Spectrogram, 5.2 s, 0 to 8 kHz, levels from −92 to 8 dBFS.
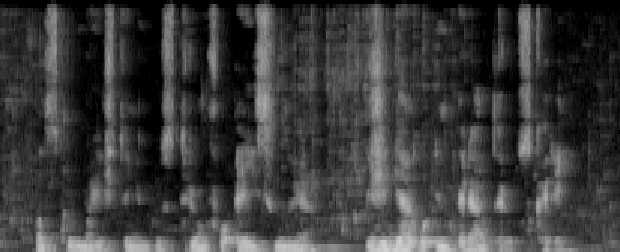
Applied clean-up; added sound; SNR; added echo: classical method log-MMSE.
